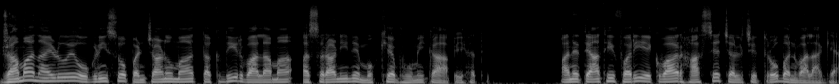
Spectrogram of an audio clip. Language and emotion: Gujarati, neutral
